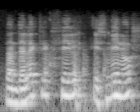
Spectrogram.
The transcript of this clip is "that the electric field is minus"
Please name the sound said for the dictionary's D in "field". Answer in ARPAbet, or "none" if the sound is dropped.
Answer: none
